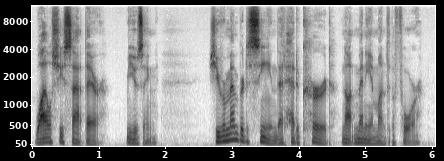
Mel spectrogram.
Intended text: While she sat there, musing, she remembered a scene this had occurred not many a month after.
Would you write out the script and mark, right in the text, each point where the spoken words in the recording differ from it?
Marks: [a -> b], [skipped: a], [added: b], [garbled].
While she sat there, musing, she remembered a scene [this -> that] had occurred not many a month [after. -> before]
